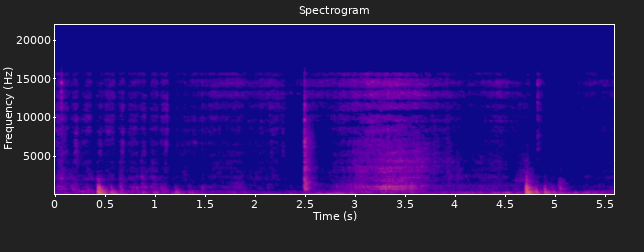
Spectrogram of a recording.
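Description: Long nails scratch along the textured surface of a red mandala stretched canvas wall art print hanging on a wall. The result is a soft, dry rasping rub, with three sharp, brief ticks standing out and a brighter hiss swelling in the middle.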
